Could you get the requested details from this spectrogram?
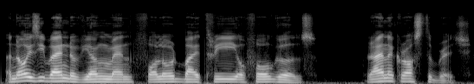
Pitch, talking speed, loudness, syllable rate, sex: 125 Hz, 200 wpm, -17 LUFS, 5.0 syllables/s, male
